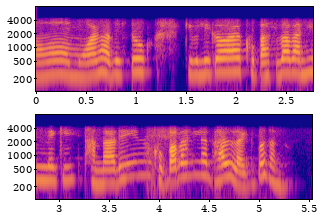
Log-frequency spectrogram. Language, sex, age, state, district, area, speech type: Assamese, female, 18-30, Assam, Dhemaji, urban, conversation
